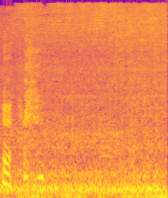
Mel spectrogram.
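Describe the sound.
The engine of an old prototype car idles with a steady, low mechanical rumble while its power generator runs, a brief voice sounding at the very start before the motor drones on alone.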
